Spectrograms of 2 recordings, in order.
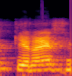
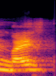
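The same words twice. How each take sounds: First: "के नाइफ" with the K sounded, "kay-naif"; mispronounced knife. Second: "नाइफ" said "naif", starting on N; silent K. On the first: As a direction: voice the silent K before "नाइफ". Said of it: "तो उसे के नाइफ नहीं पढ़ते हैं". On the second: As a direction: drop the K of knife, just "नाइफ". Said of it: "because के silent होता है". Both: Shown as a demonstration.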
